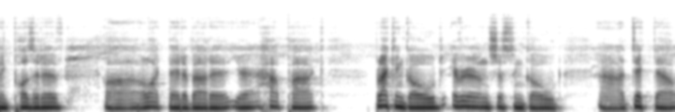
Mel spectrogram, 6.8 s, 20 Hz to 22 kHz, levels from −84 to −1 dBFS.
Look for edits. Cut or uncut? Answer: uncut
